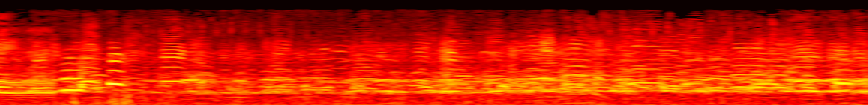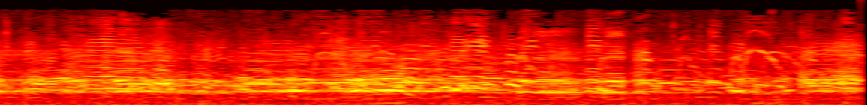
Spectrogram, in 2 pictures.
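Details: Whooper swans in a group trading contact calls at close range. A busy, unbroken wall of nasal honks runs throughout. Wigeon and Canada geese call in the background.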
